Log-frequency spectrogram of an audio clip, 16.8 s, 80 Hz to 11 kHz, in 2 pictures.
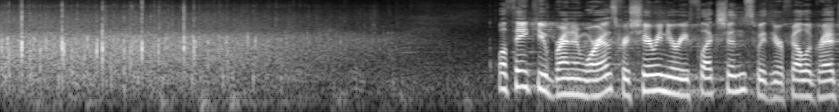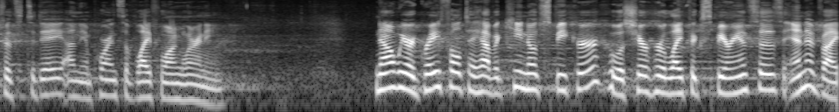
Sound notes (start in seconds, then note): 0.0 audience cheering; 0.0 audience applauding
